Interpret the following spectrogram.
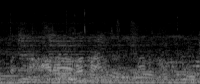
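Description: Several people talking over one another, with music playing underneath.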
